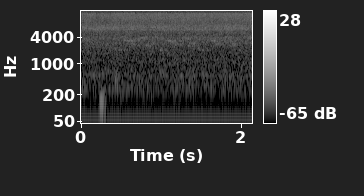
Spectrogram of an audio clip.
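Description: Near silence: faint room tone, with one brief, soft low thump about a quarter of a second in.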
